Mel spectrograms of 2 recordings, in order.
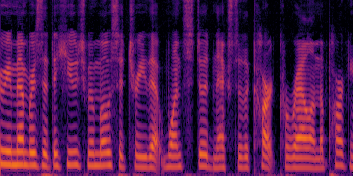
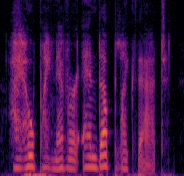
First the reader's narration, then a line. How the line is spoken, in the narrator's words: whispering to you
